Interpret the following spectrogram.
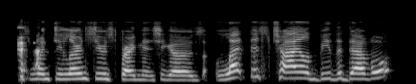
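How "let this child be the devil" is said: ordinary talk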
